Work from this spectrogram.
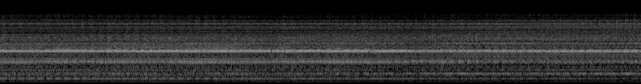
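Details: Walnut chip-and-dip bowl on the lathe: steady, thin high-pitched squeal over the cut without letting up as the thinning bowl wall vibrates; less bad than some earlier cuts, wall and bottom thickness being checked.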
